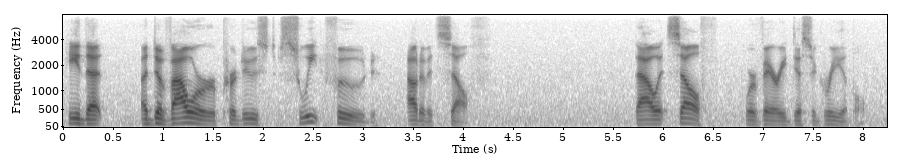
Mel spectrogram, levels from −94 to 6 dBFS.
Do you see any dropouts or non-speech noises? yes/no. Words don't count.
no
